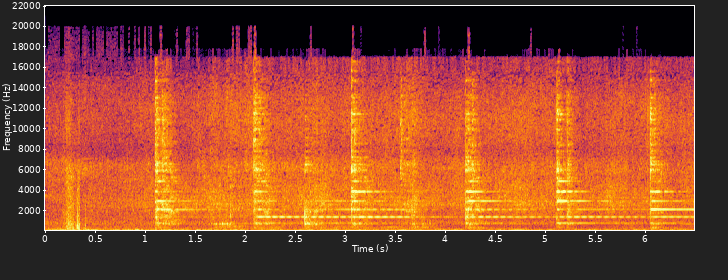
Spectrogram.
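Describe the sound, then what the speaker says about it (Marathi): Green tomatoes and green chillies sautéing in hot oil for a green tomato chutney, a steady sizzle broken by sharp stirring scrapes about once a second, close and moderately loud. "ह्याला परतून घ्यायचे"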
